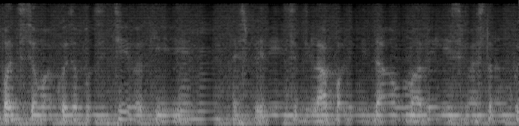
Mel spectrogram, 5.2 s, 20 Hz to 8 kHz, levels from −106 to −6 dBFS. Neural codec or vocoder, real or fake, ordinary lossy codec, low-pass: vocoder, 24 kHz, 100 mel bands, Vocos; fake; none; 7.2 kHz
